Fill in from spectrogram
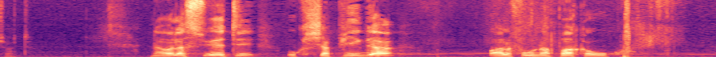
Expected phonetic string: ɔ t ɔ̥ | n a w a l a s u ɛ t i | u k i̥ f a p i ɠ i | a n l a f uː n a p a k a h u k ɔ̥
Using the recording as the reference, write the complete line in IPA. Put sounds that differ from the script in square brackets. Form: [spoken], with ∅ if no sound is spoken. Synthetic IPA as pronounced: ɔ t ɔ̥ | n a w a l a s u ɛ t i | u k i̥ [ʃ] a p i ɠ [a] | a [∅] l a f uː n a p a k a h u k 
